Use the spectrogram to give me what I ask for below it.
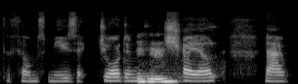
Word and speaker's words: Chiola: Chiola. Now, how am I pronouncing this? Chiola? Kyle, Chiola. Kyle, yep.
